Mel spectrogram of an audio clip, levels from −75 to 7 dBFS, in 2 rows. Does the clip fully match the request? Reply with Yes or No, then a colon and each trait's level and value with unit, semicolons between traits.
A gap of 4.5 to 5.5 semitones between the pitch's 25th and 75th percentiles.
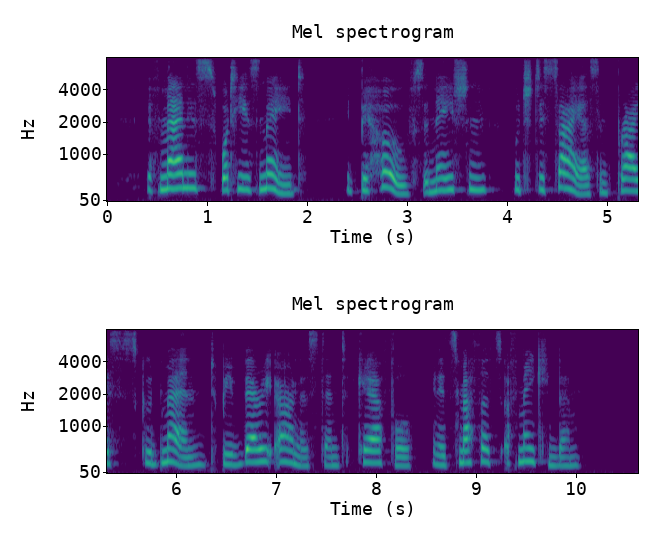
Yes: average, 4.9 semitones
